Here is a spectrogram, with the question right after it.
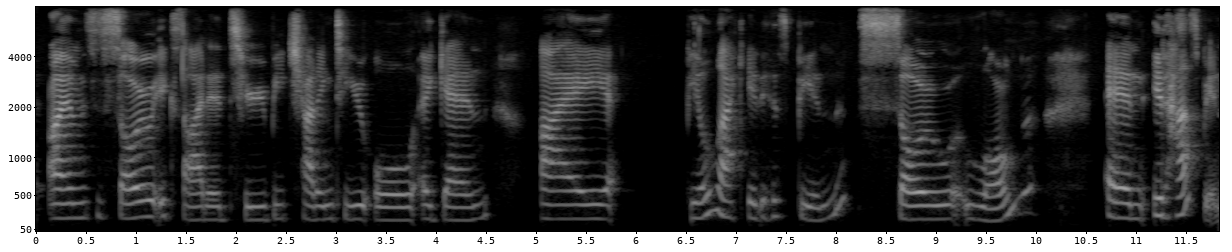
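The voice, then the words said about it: Sick-sounding voice. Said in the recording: “You can probably hear in my voice, I am a little bit sick at the moment”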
